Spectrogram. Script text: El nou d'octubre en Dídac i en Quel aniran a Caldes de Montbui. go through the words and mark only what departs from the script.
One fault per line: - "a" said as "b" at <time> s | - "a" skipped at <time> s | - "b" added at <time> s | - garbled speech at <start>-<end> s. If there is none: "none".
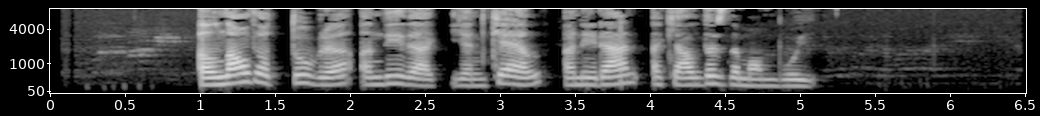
none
